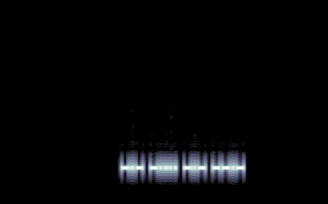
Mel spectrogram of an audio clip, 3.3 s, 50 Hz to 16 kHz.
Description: Morse code, heard as a keyed tone, about 52 wpm, 700 Hz. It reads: K6KQ
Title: USA Call Signs - 4 Characters - 3x Character Spacing - 50wpm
